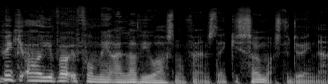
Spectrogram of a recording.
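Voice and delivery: low, swooping, sing-song voice. Imagining the player thanking fans who voted for him: imitating Lacazette thanking fans. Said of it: "He won't say it like that either. He's French".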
